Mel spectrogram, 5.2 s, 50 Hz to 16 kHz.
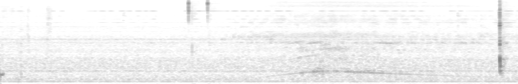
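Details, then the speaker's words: Pioneer GM-4000 car audio amplifier that would not power on, after repair (faulty saturated output transistor replaced, all solder joints redone): at power-on a faint steady cooling-fan hum and sharp relay clicks; amp switches on normally. "on a entendu ventilateur et le claque du relais"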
